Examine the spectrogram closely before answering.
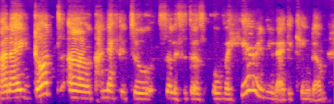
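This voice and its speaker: A woman speaks in a Jamaican accent at a moderate pace. The sound is dry and close, with no echo. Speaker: business owner and networking organizer. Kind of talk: interview.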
